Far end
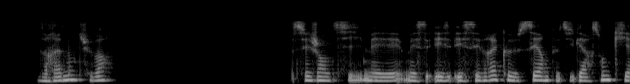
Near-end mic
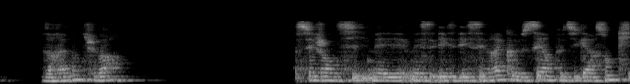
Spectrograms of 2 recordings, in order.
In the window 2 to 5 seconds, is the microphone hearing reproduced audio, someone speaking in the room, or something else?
echo only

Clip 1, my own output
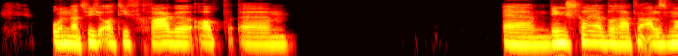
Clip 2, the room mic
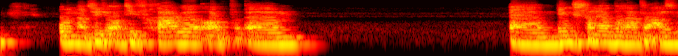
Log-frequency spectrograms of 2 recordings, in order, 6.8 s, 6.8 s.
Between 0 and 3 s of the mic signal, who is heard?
echo only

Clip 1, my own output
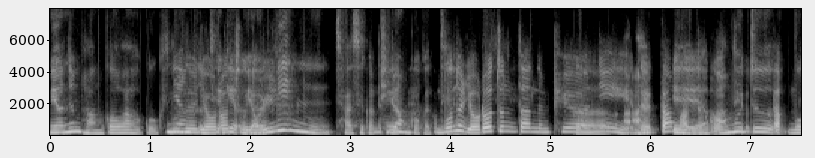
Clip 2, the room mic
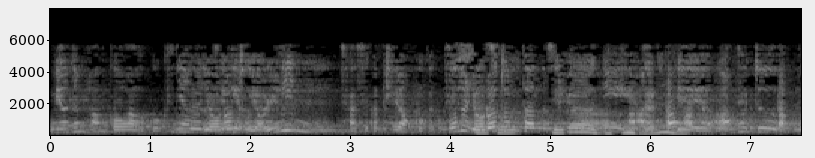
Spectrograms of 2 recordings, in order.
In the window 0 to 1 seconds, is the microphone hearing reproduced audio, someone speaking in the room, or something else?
echo only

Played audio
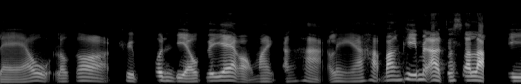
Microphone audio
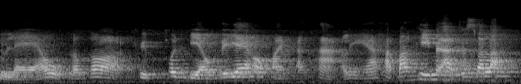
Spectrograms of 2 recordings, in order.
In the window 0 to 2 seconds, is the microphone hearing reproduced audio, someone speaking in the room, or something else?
echo only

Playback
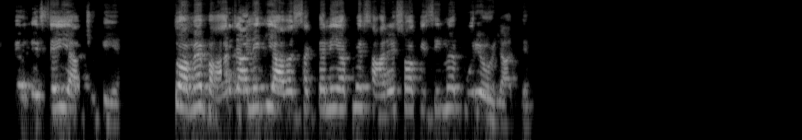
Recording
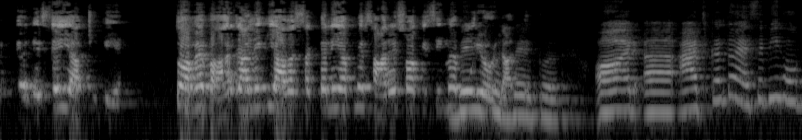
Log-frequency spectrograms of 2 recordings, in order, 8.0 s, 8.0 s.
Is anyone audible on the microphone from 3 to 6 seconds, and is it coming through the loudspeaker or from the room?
both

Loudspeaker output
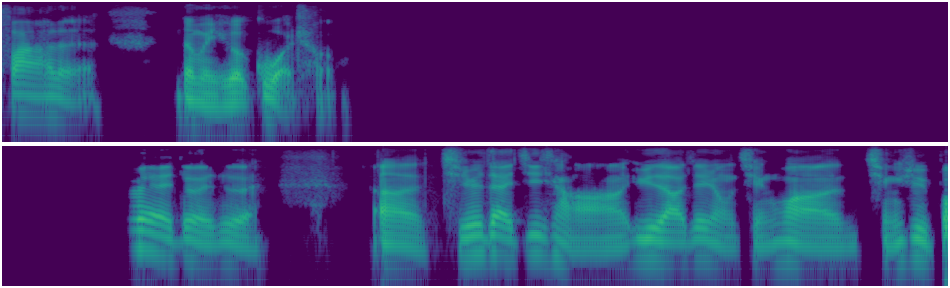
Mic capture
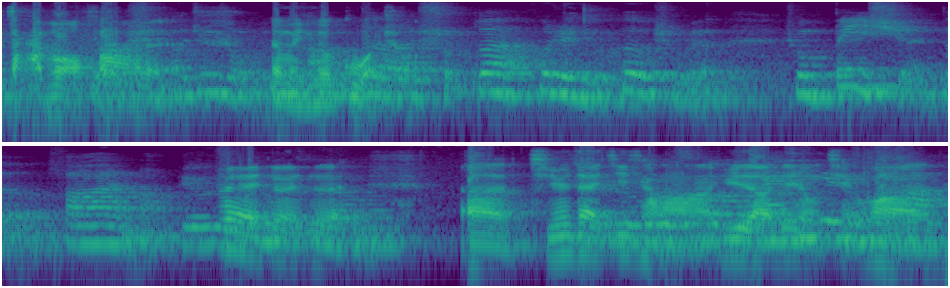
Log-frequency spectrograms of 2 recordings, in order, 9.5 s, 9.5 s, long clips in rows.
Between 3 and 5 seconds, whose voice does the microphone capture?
user only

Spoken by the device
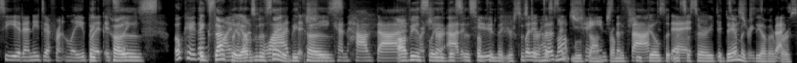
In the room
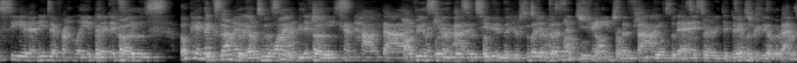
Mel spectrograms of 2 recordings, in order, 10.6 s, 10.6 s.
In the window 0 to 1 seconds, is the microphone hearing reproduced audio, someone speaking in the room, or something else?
echo only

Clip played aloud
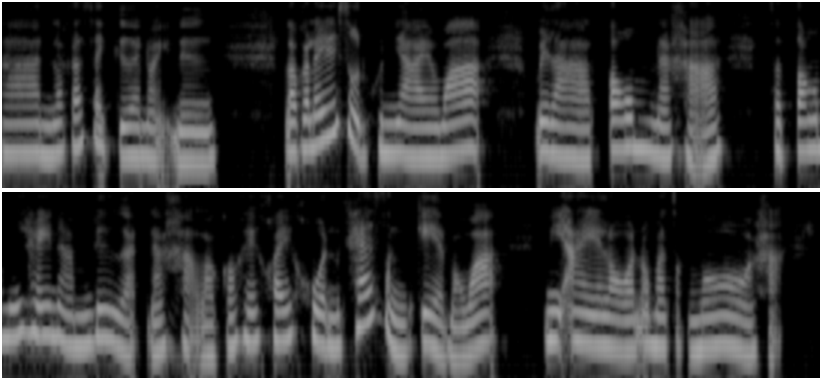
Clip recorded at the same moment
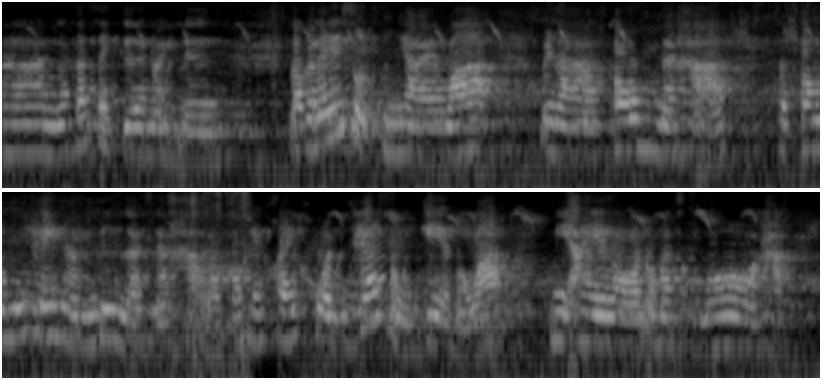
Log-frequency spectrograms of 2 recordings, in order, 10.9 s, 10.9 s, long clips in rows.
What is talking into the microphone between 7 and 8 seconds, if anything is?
echo only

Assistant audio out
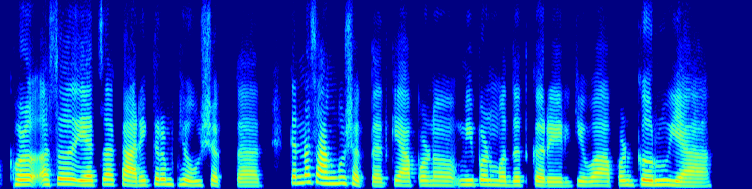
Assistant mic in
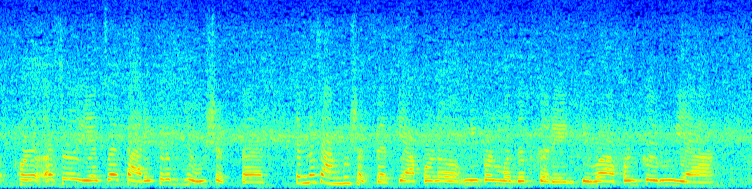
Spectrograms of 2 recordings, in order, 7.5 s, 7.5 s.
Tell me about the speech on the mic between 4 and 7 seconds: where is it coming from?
echo only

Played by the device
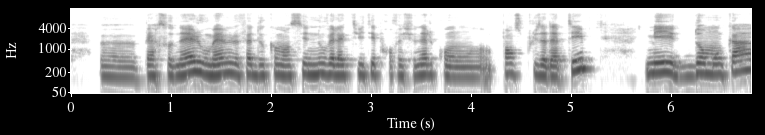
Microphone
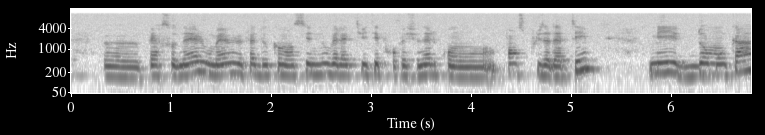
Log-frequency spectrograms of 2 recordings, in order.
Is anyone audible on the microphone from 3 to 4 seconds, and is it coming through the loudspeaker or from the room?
echo only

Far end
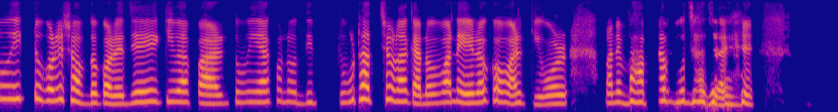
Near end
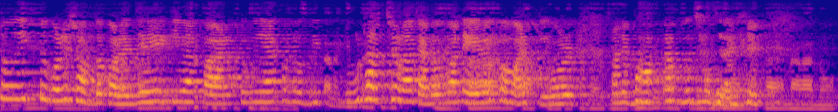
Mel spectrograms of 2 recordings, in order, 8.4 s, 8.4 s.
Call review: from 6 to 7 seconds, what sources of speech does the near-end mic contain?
both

